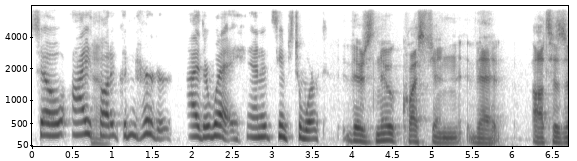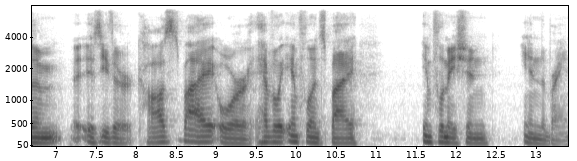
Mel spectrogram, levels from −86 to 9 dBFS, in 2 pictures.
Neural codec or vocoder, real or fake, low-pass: none; real; 7.2 kHz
